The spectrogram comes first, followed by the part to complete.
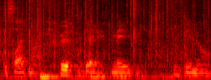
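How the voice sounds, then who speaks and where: Low-voiced young man telling stories. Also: a little slow, background noise. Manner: rambling, profane, with frequent restarts and fillers. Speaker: podcast co-host. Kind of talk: casual storytelling with friends.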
